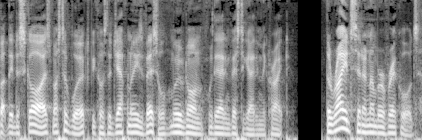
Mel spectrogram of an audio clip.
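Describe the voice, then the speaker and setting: A man's fairly low voice at a very fast pace with ordinary pitch variation, in a very clean recording with a silent background. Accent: Australian. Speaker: military history podcaster, army veteran. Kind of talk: scripted narration.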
